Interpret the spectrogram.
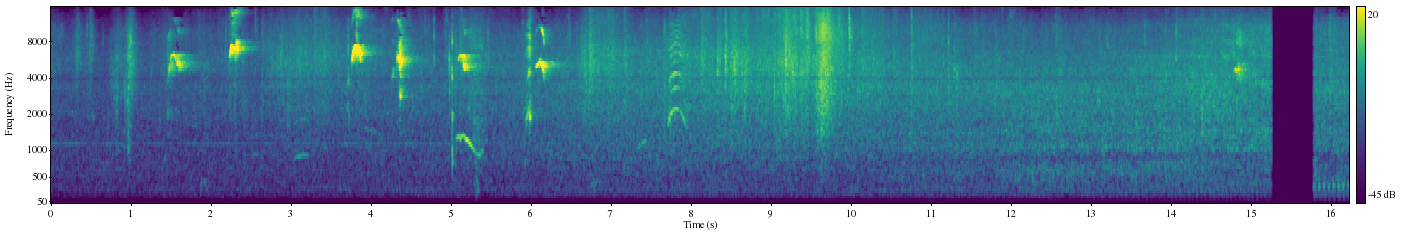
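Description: Short, high bird chirps and calls, scattered and strongest in the first half, over a steady outdoor hiss; the sound cuts out briefly near the end.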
